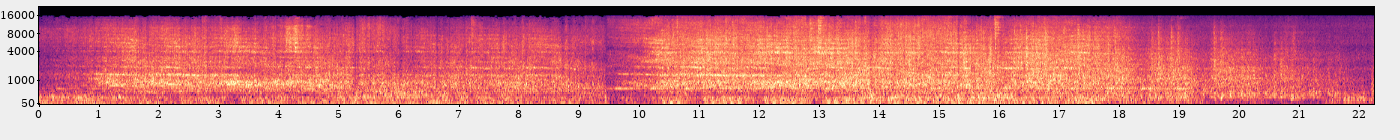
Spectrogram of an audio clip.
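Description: Yamagata Shinkansen train running close by: the rumble and clatter of wheels on rail with a steady whine over it. The sound eases briefly about nine seconds in, swells again, and fades near the end.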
